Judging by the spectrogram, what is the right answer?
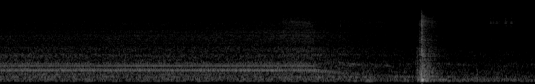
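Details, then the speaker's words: New Lincoln Aspect 230 AC/DC TIG welder after welding: on-demand cooling fan hum, which runs only when the unit is hot, drops in pitch and fades to quiet; normal fan shutdown. "so there you can hear the on-demand fan just kick down and you definitely know when it's on but it's nice and quiet when it shuts off"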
